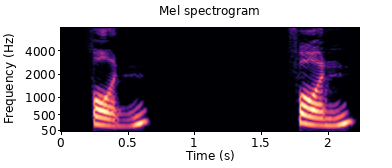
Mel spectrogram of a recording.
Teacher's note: ฝ น is a rising tone because we have a high class initial with a live syllable ending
